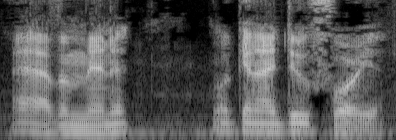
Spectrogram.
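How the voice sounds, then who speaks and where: An actor playing a cold-blooded undercover agent in a video game, confident, controlled and polite. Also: male voice, lowish voice, quick pace, soft background music, lightly acted. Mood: cool, confident. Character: smooth, cold-blooded male secret agent posing as pirate.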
